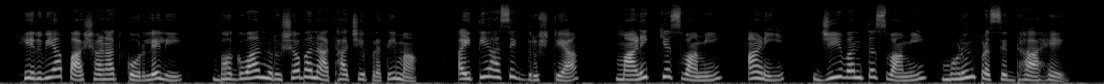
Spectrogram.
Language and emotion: Marathi, neutral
